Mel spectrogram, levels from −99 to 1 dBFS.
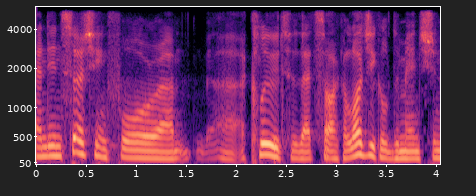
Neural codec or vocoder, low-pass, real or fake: none; 5.4 kHz; real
